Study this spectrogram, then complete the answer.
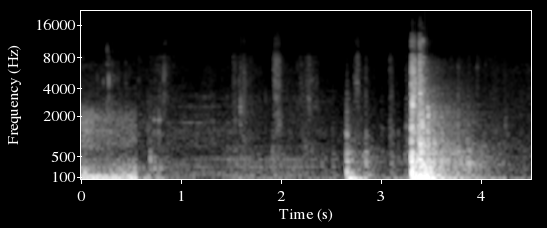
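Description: A door closes in a large 5,000-square-foot countryside building with a solid thud, preceded by softer creaks and footsteps, then a loud slam that rings and decays; no talk over it.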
